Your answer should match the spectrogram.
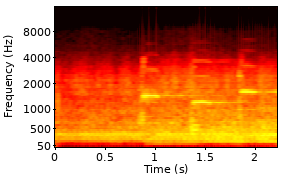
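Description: Twin propeller engines of a light airplane droning and growing louder as it approaches. Three short high tones sound over the drone, about a second in, about a second and a half in, and near the end.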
